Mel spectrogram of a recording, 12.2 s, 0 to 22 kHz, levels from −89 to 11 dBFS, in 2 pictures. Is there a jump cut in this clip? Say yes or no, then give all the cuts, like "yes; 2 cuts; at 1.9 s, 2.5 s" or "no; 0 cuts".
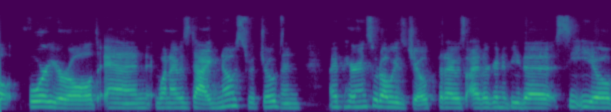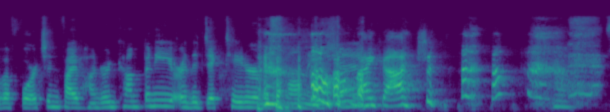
yes; 1 cut; at 2.8 s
